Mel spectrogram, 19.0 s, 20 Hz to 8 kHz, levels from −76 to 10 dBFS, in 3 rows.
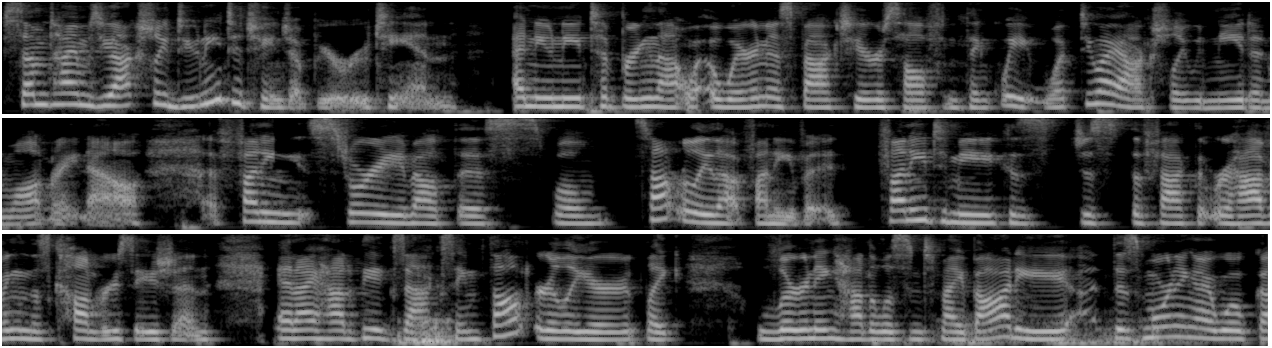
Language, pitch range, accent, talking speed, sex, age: English, 210-255 Hz, American, 245 wpm, female, 10-29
